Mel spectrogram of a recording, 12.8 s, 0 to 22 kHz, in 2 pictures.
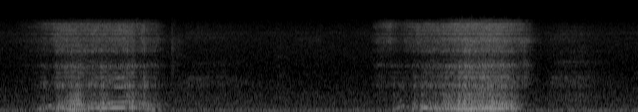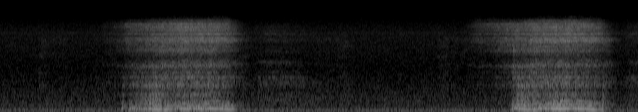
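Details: Real snoring: four loud rumbling snores at a steady pace of about 17 breaths a minute, quiet between.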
